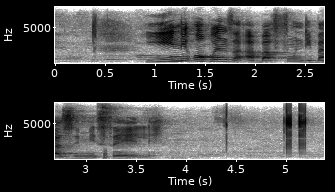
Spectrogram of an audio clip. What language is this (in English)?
South Ndebele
